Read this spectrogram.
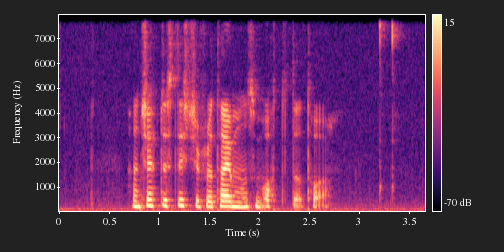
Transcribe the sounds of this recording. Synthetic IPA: hɑnçœːp̚t̪əst̪ʏçəfɾɑːt̪ʰɑɪmʊnsɔmɔt̪t̪ot̪ʰo̰ː

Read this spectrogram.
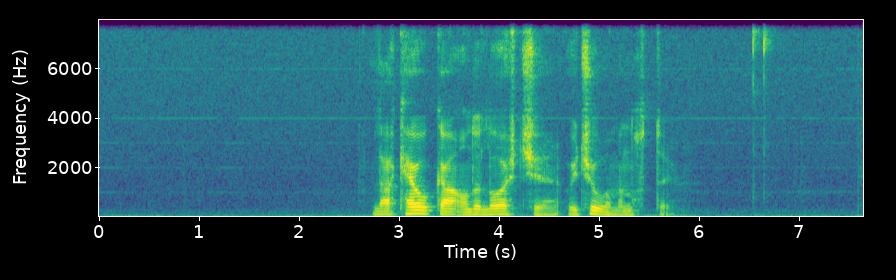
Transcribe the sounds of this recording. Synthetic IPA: lakʰɛwɡaʔʊ̰nd̪əlɔːɹt͡ʃəʊjt͡ɕʰuːəmɪnʊt̪ʰə̰ɹ

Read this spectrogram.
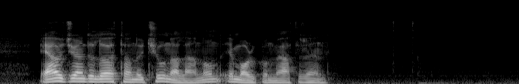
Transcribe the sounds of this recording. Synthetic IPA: ʔawd͡ʑɛːand̪əløːt̪anujt͡ɕʰuːnalanːʊnḭmɔɹkʊnmaːt̪əɾɪn

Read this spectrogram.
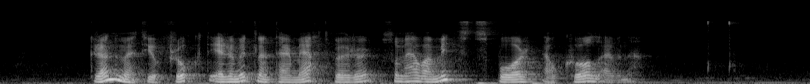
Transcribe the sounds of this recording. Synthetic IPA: ɡ̥ɾœnmœt̪ʰɪʊfɾʊkt̪ɛːɹʏmɪd̪lənt̪ʰæɹmæːt̪ʋøːɹəɹsʊmhæːʋamɪnst̪spoːɹawkʰoːlɛ̰ʋnə

